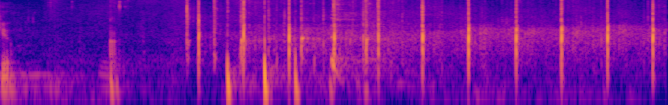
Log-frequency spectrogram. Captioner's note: applause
